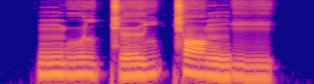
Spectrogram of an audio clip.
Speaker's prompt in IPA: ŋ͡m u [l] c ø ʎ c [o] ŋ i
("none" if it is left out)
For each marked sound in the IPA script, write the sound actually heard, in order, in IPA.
l, ɔ

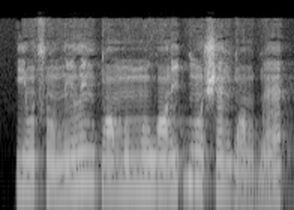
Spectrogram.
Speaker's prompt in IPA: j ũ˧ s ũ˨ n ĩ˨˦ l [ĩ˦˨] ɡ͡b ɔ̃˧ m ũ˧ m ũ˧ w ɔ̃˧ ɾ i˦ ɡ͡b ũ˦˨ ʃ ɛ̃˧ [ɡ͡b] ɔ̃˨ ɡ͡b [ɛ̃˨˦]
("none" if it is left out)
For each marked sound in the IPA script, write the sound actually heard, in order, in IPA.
ĩ˦, ɡ͡b, ɛ̃˨˦

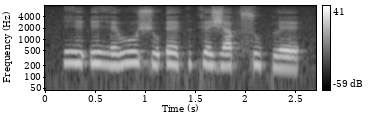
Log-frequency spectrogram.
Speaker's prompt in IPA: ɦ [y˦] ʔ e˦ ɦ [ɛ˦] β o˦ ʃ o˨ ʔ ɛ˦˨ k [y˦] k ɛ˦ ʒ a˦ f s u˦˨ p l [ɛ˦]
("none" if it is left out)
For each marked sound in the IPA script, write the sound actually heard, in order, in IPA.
e˦, ɛ˨, ɨ˦, ɛ˨

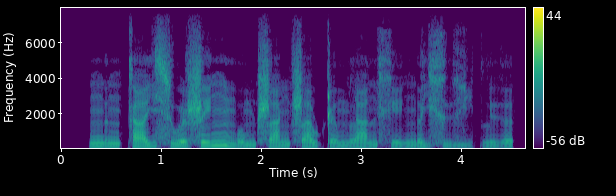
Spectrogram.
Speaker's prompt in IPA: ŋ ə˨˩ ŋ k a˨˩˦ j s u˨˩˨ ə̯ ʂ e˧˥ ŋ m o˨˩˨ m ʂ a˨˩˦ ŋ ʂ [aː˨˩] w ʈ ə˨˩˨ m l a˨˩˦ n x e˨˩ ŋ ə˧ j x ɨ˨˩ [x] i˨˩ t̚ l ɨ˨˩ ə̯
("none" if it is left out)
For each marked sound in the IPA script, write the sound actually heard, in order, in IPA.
a˨˩, ɣ

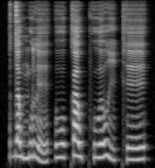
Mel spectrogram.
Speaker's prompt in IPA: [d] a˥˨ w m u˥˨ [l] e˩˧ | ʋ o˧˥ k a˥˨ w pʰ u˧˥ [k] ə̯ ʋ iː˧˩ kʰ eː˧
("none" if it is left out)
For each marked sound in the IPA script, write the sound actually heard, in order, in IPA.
d, l, none

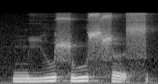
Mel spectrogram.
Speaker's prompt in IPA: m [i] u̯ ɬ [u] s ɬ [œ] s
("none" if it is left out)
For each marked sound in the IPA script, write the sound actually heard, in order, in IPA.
i, u, ə

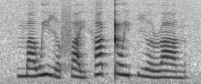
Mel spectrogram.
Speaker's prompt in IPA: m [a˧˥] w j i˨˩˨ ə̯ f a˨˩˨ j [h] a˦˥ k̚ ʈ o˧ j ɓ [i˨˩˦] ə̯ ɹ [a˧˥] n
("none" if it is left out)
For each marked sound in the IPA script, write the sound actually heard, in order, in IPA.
a˧˥, h, i˨˩, a˨˩

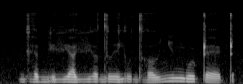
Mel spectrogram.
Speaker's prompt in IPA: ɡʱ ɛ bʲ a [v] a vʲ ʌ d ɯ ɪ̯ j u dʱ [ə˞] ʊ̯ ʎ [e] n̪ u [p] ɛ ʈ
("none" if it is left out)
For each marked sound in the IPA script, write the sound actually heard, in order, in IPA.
vʲ, ʌ, i, ʈ

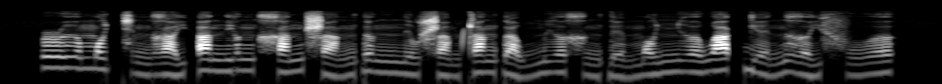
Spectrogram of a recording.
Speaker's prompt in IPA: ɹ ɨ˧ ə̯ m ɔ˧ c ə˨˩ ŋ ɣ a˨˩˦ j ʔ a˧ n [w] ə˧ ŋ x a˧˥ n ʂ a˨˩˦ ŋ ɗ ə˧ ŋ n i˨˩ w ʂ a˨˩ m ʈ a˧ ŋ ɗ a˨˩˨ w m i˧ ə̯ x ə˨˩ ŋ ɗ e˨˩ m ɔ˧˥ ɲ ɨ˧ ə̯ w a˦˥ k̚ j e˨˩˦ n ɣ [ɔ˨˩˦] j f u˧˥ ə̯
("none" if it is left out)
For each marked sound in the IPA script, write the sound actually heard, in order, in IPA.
j, ə˨˩˦

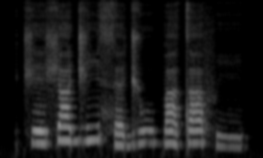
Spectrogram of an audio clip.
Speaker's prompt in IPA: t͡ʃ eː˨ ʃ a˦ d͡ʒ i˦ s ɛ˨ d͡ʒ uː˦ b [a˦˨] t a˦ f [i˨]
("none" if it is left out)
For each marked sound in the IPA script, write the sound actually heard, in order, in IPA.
a˦˨, i˨

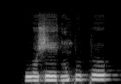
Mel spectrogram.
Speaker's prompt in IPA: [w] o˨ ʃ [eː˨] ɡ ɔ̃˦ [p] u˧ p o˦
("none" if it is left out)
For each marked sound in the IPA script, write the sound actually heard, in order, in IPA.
w, eː˧, p

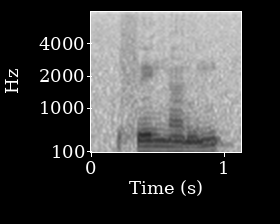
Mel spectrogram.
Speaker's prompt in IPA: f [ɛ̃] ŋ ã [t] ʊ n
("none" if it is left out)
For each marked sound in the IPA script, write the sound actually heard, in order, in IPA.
ɛ, ɾ

